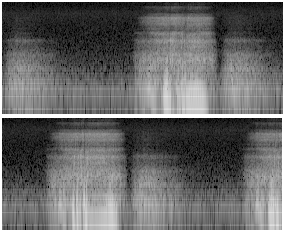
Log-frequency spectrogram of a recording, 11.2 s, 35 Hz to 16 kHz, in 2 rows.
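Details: Loud, rattling low snores on each in-breath with quieter out-breaths between, about 16 breaths a minute: regular heavy snoring.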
